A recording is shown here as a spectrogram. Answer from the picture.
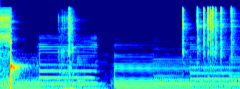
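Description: Motion-graphics intro sound effects over soft instrumental music: a sharp pop just after the start and a short low thump a little later, with sustained music notes between.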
